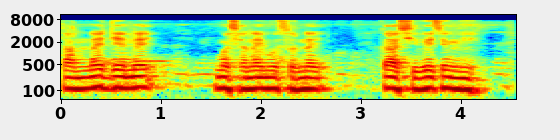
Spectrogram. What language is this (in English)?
Bodo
